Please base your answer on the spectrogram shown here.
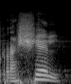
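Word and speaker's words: רחל: llama el kibutz Rachel porque así se pronuncia el nombre de Raquel en hebreo Rachel y ahí están tres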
